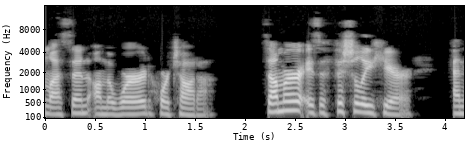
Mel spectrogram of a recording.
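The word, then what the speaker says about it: horchata: A lot of people see the spelling and say horada, but the H is completely silent. You say it like orcha.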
